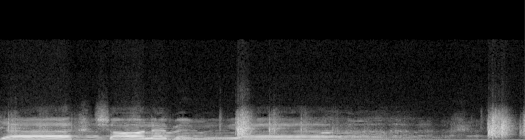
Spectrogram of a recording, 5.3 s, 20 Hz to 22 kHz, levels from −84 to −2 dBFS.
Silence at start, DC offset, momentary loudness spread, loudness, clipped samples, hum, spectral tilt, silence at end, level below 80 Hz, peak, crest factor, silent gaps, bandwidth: 0 s; 0.1%; 20 LU; -18 LUFS; under 0.1%; 50 Hz at -40 dBFS; -6.5 dB/octave; 0 s; -56 dBFS; -4 dBFS; 16 dB; none; 9.8 kHz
